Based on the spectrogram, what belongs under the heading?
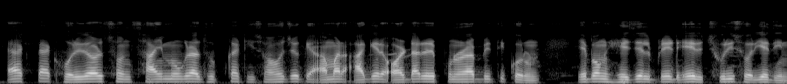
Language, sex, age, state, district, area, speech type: Bengali, male, 60+, West Bengal, Jhargram, rural, read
